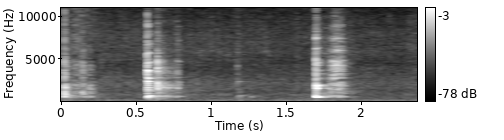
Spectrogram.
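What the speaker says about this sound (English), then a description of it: "we're going to get them back on this grill with that sauce and let them caramelize" Sauce-coated smoked pomegranate chicken wings go onto a grill, giving two short bursts of sizzle and scraping separated by quiet, low hiss, close and fairly soft with no talking.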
